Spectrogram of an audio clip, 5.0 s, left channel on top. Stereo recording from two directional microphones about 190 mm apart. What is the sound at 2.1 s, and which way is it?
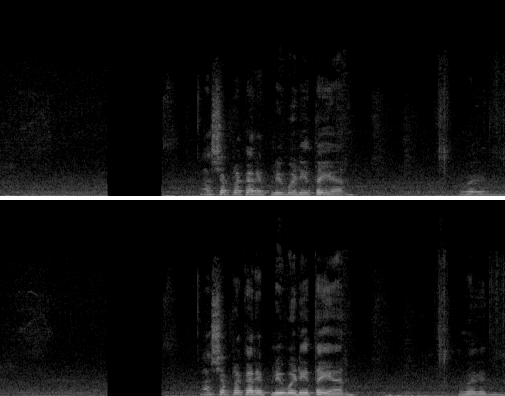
Speech, 20° right (ahead or behind).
